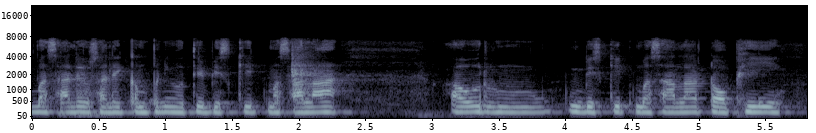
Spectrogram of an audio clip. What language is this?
Hindi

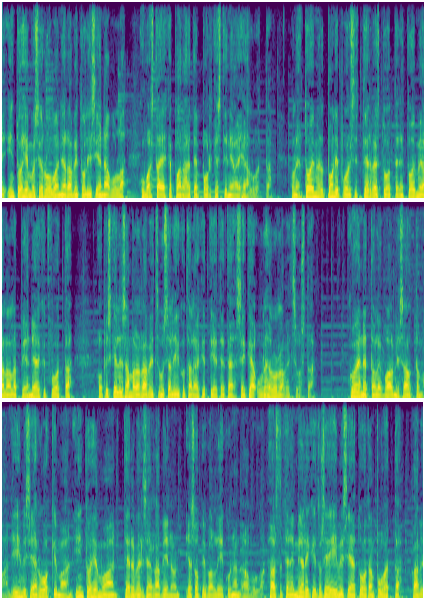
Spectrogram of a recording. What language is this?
Finnish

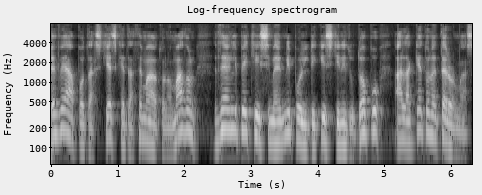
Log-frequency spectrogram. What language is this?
Greek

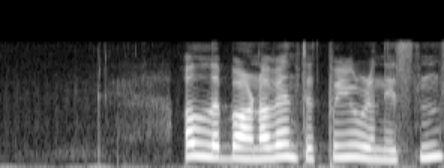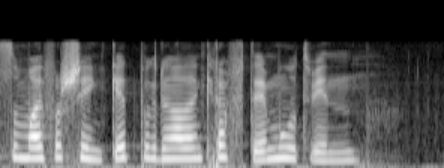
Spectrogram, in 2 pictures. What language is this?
Norwegian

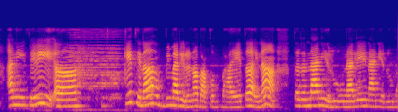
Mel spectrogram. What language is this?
Nepali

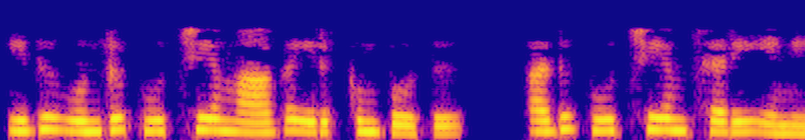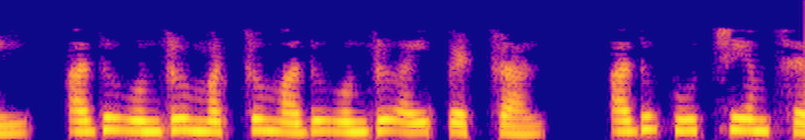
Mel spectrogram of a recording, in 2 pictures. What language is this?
Tamil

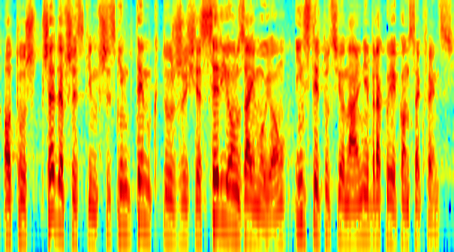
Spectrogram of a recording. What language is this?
Polish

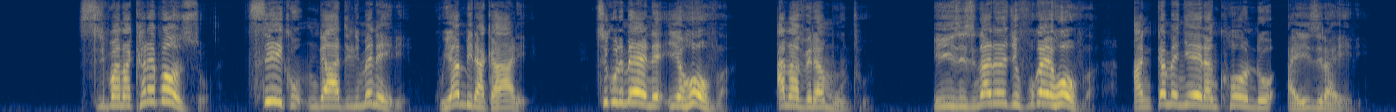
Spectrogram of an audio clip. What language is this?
Nyanja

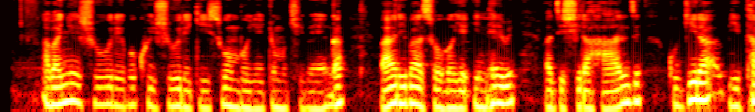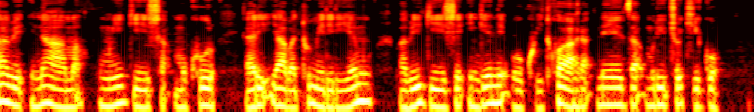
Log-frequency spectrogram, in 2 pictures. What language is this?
Rundi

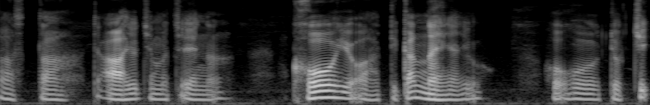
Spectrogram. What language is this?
Guerrero Amuzgo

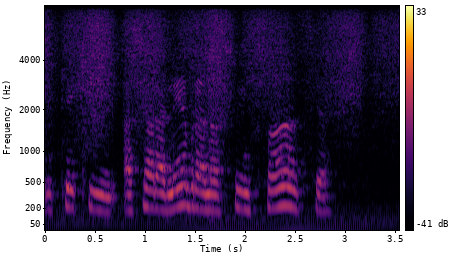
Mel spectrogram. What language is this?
Portuguese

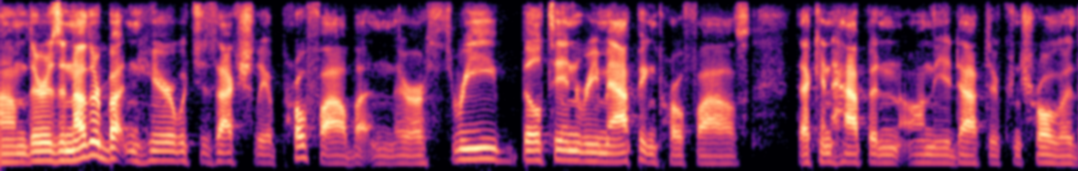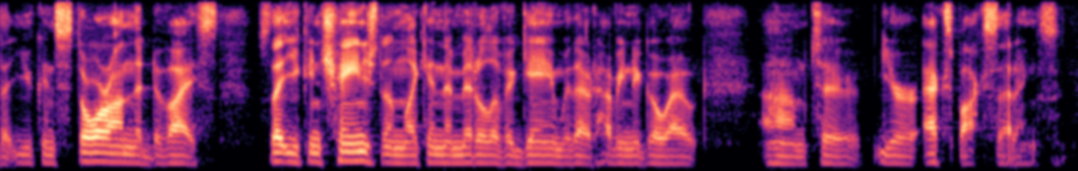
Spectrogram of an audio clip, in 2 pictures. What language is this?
English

